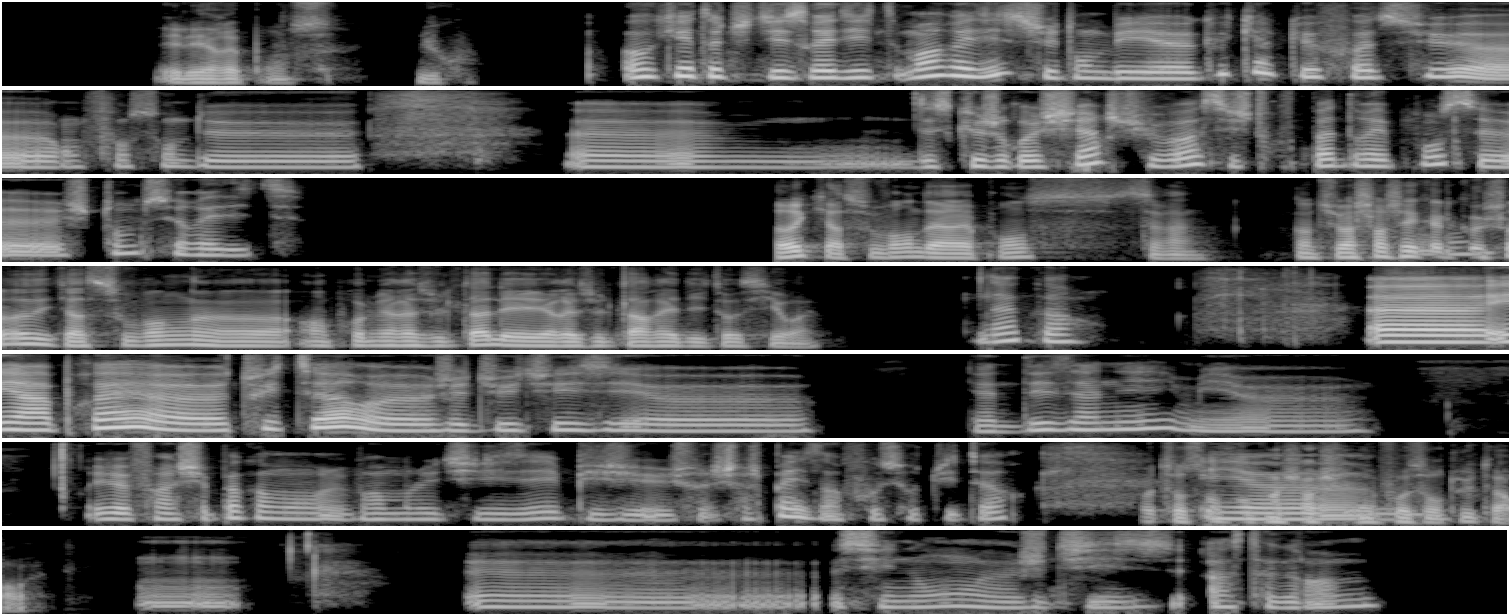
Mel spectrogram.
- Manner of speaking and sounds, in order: other background noise; tapping; drawn out: "hem"; drawn out: "Heu"
- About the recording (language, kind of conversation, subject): French, unstructured, Comment les réseaux sociaux influencent-ils vos interactions quotidiennes ?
